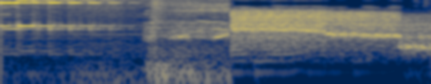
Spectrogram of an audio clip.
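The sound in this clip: An electronic telephone ring signals an incoming call to a late-night show, a bright, steady ringing tone that changes into a harsher, buzzier burst partway through, with no one talking over it.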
